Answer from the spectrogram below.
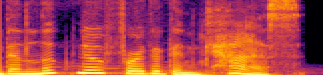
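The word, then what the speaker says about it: Kaş: If you're looking for a cute seaside town to spend some time, then look no further than Kas, pronounced Cash.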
